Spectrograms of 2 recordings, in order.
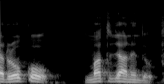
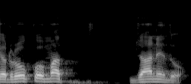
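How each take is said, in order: First: Group it as روکو / مت جانے دو; pause after روکو. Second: "روکو مت" run together, pause, then "جانے دو"; group it as روکو مت / جانے دو; pause after مت. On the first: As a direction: move the break before مت, joining it to جانے دو. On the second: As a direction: hold the break until after مت, then let جانے دو fall. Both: Shown as a demonstration. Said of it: "وقف کو آگے پیچھے کرنے سے معنی".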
